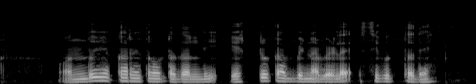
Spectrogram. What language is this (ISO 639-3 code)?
kan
